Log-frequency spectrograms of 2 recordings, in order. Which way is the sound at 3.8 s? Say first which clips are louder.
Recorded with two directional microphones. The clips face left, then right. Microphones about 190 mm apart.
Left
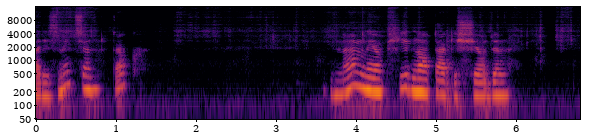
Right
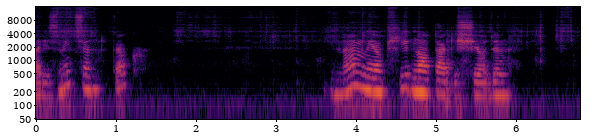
Left 8 dB; 35° left (ahead or behind).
